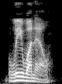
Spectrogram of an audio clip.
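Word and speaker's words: Leigh Whannell: Lee Whannell.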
